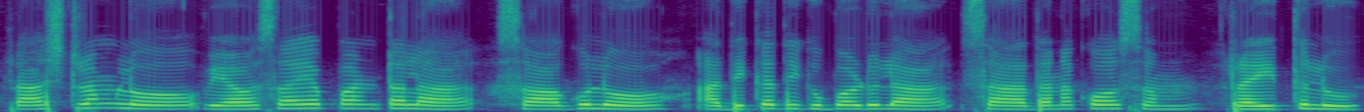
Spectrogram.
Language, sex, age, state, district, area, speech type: Telugu, female, 60+, Andhra Pradesh, Kakinada, rural, spontaneous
